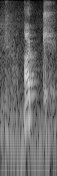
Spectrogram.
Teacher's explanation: কাফ ঠিকভাবে উচ্চারণ করতে একটু বাতাস ছাড়তে হবে আক কিন্তু এই বাতাসটা বাংলা খ এর বাতাস নয়। হ্যাঁ। আক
